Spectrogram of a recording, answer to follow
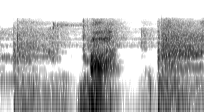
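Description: Basketball being dribbled on a hardwood court, its bounces sharp and echoing, with a short voiced sound from the player about a second in.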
